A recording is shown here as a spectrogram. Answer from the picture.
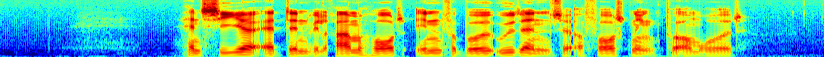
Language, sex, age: Danish, male, 22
